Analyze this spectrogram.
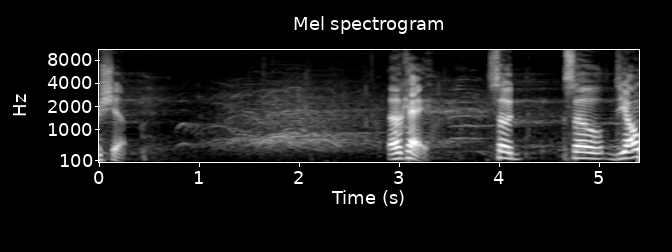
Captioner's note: cheers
